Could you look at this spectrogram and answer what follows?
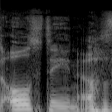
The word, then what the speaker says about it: Osteen: It's pronounced Osteen. And I don't know why you got to be... – It's Osteen, not old. There's no L.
